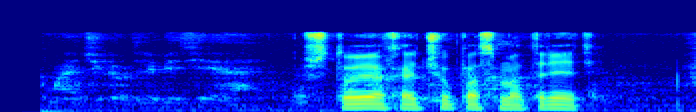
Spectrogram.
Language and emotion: Russian, neutral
